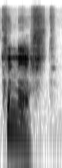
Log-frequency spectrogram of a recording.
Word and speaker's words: knight: For instance, in Old English, knight would have been pronounced knight as in like this the royal soldier or whatever would have been pronounced knisht.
